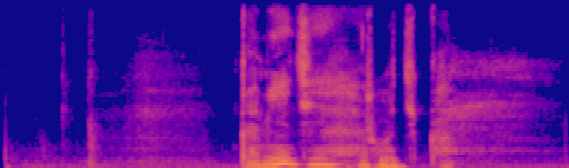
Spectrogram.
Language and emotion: Russian, sad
